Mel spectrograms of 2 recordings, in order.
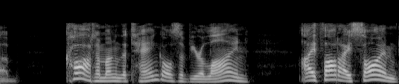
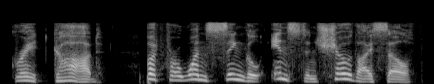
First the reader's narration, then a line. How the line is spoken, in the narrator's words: cried Starbuck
